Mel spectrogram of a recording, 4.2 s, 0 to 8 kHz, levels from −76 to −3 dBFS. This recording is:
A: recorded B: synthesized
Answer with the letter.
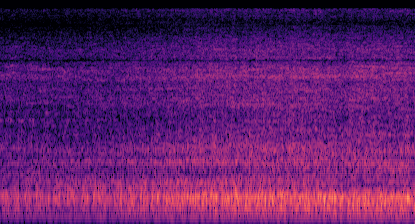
A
